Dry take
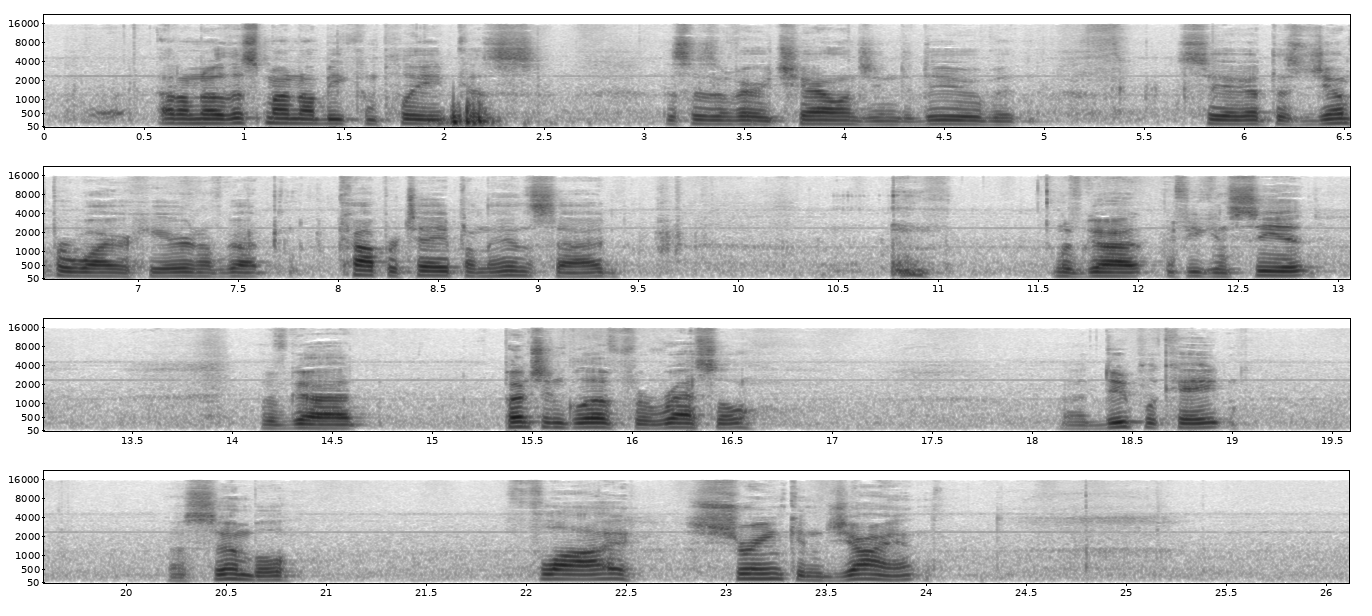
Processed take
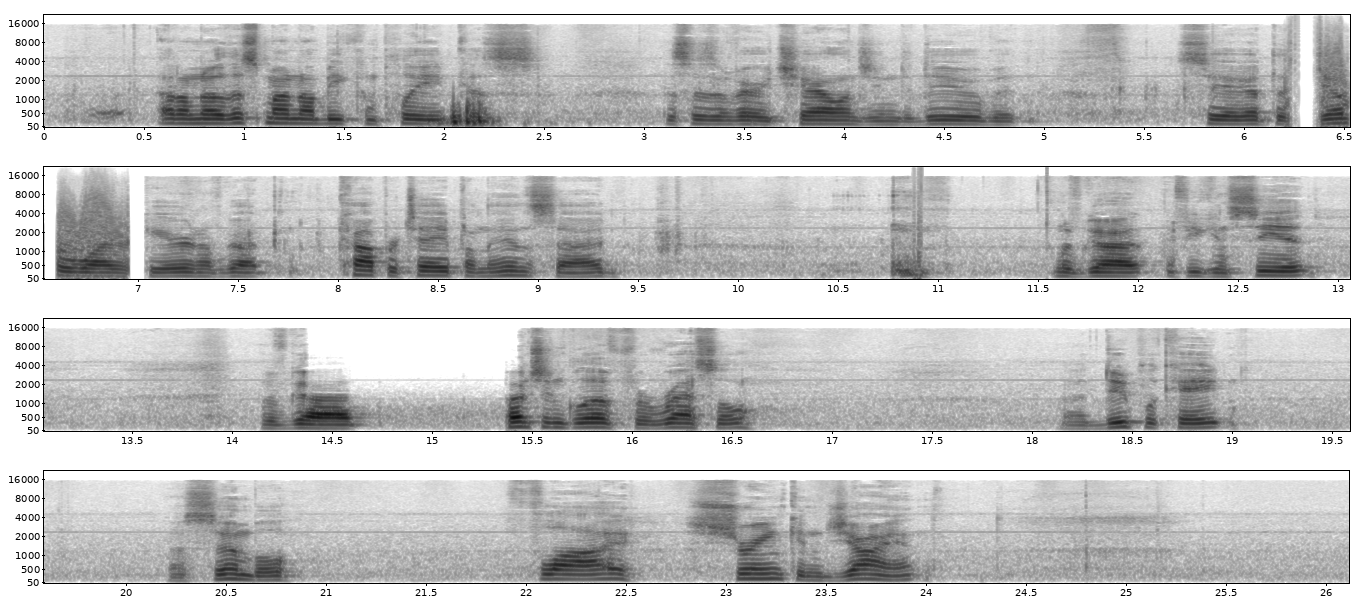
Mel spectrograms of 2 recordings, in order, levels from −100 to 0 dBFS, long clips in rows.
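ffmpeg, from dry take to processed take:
-filter_complex "[0:a]asettb=1/sr,asplit=3[a][b][c];[a]atrim=end=6.204[d];[b]atrim=start=6.2:end=7.04,asetpts=PTS-STARTPTS,afade=t=in:d=0.004:c=qsin,afade=t=out:st=0.836:d=0.004:c=qsin,acrusher=bits=3:mix=0:aa=0.5[e];[c]atrim=start=7.036[f];[d][e]acrossfade=d=0.004:c1=hsin:c2=qsin[g];[g][f]acrossfade=d=0.004:c1=qsin:c2=hsin,asplit=3[h][i][j];[h]afade=t=out:st=10.87:d=0.02[k];[i]aeval=exprs='(mod(20*val(0)+1,2)-1)/20':c=same,afade=t=in:st=10.87:d=0.02,afade=t=out:st=11.57:d=0.02[l];[j]afade=t=in:st=11.57:d=0.02[m];[k][l][m]amix=inputs=3:normalize=0,asplit=3[n][o][p];[n]afade=t=out:st=14.36:d=0.02[q];[o]lowpass=f=700:t=q:w=2.4,afade=t=in:st=14.36:d=0.02,afade=t=out:st=15.43:d=0.02[r];[p]afade=t=in:st=15.43:d=0.02[s];[q][r][s]amix=inputs=3:normalize=0"

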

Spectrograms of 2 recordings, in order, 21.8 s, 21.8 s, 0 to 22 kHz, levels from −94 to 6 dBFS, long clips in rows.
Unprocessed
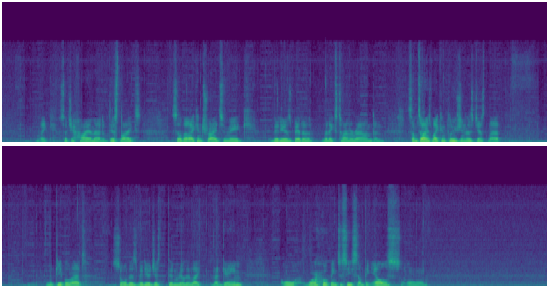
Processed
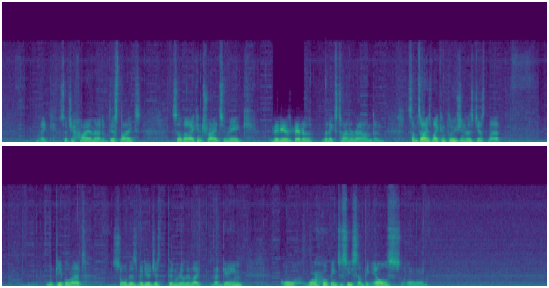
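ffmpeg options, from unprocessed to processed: -filter_complex "[0:a]asettb=1/sr,asplit=3[a][b][c];[a]atrim=end=5.414[d];[b]atrim=start=5.41:end=6.04,asetpts=PTS-STARTPTS,afade=t=in:d=0.004:c=qsin,afade=t=out:st=0.626:d=0.004:c=qsin,lowpass=f=2k:t=q:w=8.9[e];[c]atrim=start=6.036[f];[d][e]acrossfade=d=0.004:c1=hsin:c2=qsin[g];[g][f]acrossfade=d=0.004:c1=qsin:c2=hsin"

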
